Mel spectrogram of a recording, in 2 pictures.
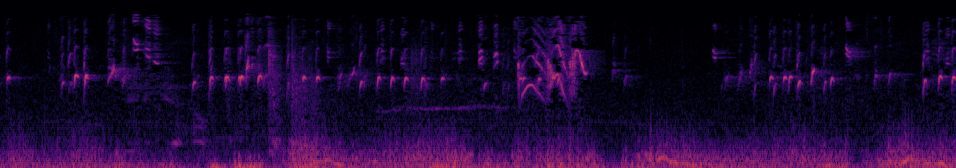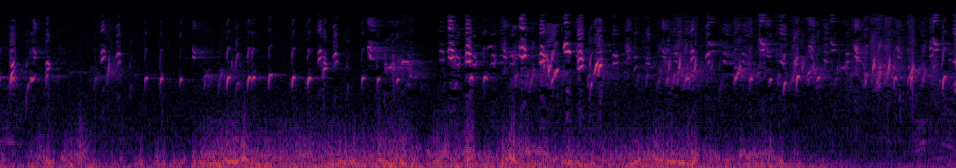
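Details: Goldfinch singing in long twittering phrases of bright chirps and trills, broken by a few short gaps, with steady low background rumble.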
